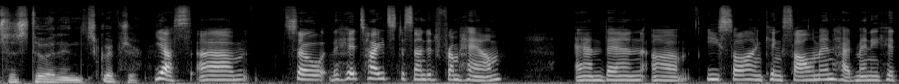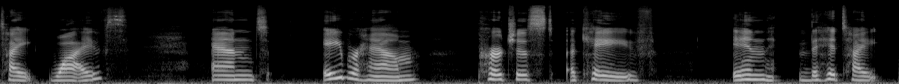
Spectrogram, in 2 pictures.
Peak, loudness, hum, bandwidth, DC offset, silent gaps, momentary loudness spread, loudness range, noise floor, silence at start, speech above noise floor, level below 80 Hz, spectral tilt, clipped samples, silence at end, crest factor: -2 dBFS; -22 LUFS; none; 17 kHz; under 0.1%; none; 11 LU; 3 LU; -46 dBFS; 0 s; 24 dB; -44 dBFS; -4 dB/octave; under 0.1%; 0 s; 22 dB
